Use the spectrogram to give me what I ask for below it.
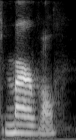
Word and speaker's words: Maryville: If you're from around here, it's Merville.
